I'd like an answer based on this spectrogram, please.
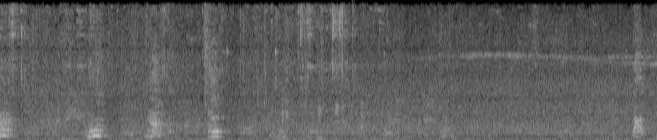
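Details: Adopted dogs playing at a New York City dog park on the west side, on their first visit. Several short, sharp barks come in quick bursts over the first two seconds, over a steady murmur of people and outdoor background noise.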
